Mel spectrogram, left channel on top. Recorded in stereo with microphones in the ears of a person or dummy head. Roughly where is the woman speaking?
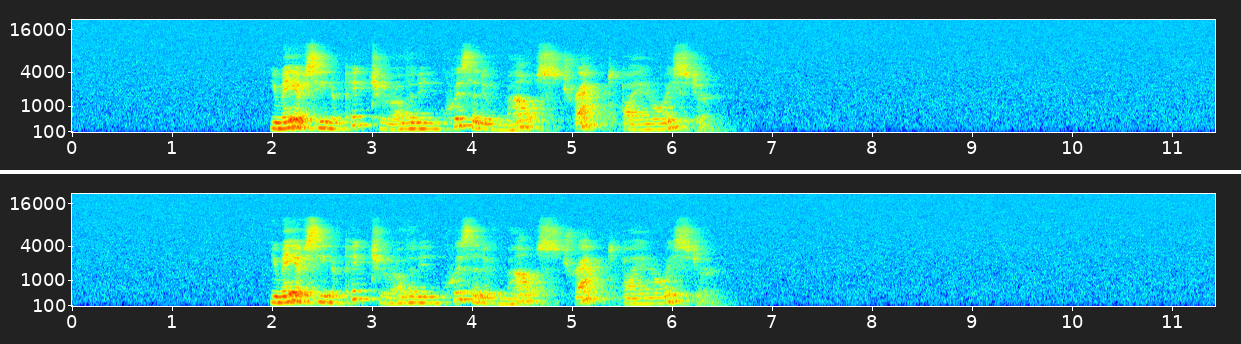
Centre.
